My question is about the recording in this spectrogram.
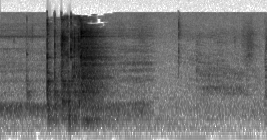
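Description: Light metallic clinks and rubbing about half a second in, from a hand handling the chrome docking-station post and bolt, followed by quieter handling noise.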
